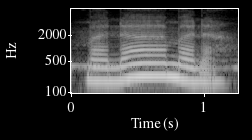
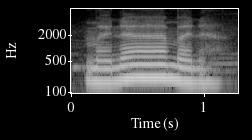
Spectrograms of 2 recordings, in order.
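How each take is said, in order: First: The n links straight into the vowel. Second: The n links straight into the vowel.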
